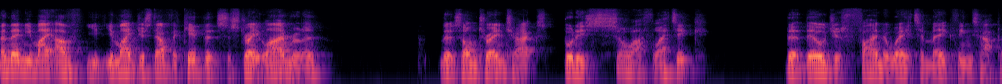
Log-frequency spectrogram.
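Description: With an English accent, a man speaks at a moderate pace and with fairly even intonation. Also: medium pitch for a man. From England. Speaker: former footballer and coach. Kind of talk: interview.

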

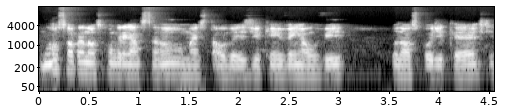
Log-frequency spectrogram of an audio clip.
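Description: A man with a plain, everyday voice at medium pitch and a moderate pace. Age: 20s. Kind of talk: interview conversation.

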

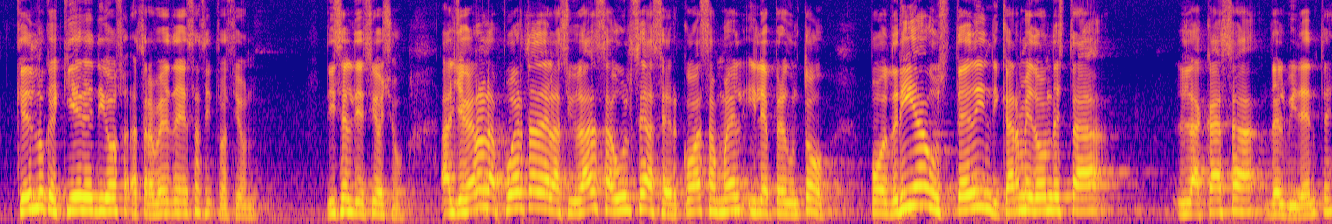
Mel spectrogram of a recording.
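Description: Amid noticeable background noise and audible room echo, a man speaks fairly slowly in a high pitch, with ordinary pitch variation and very even loudness. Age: 40s. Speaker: pastor. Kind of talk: sermon. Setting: church.

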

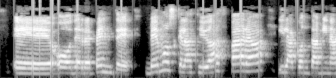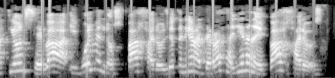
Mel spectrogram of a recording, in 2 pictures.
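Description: At a fairly slow pace with hardly any pauses, a woman with a high pitch speaks with lively intonation. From Galicia, Spain (Lugo). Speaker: singer and actress. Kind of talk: interview.

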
